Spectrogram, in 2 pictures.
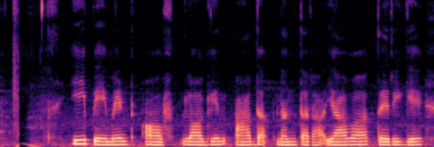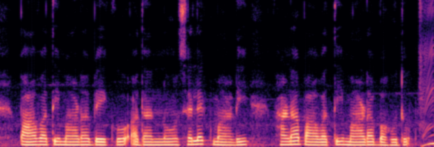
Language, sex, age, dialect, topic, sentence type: Kannada, female, 36-40, Mysore Kannada, banking, statement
